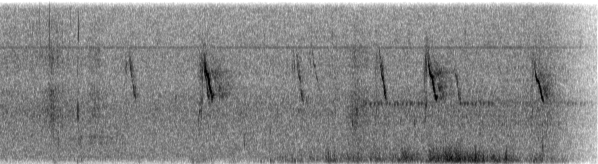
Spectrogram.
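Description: Little grebe giving sharp, high, thin notes, three clear ones a second or two apart with fainter ones between, over soft rustling background noise.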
